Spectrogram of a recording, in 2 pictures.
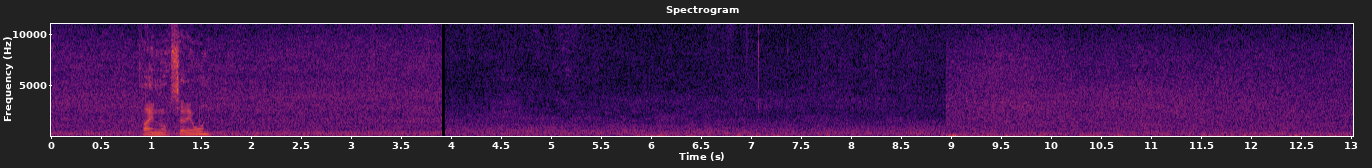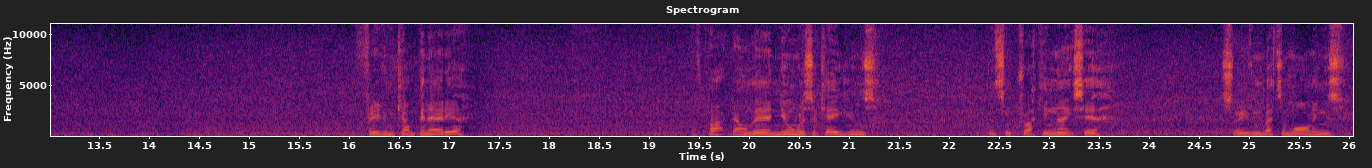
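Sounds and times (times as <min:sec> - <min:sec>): surf breaking on beach: 0:00.0 - 0:26.0
wind buffeting microphone: 0:00.0 - 0:26.0.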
